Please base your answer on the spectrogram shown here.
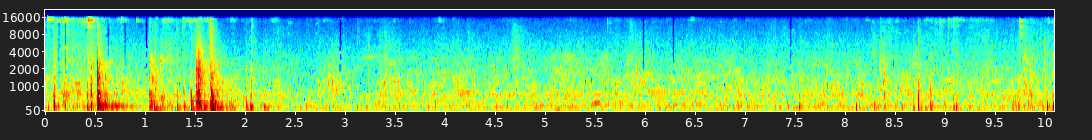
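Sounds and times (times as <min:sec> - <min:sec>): horse hoofbeats on sand: 0:00.0 - 0:04.9, 0:05.8 - 0:10.0.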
